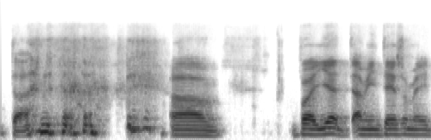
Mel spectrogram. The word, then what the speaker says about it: DAYSORMAY: But yeah, I mean, DAYSORMAY just kind of came from, it's from the French word DAYSORMAY, but we kind of spelled it out phonetically so it'd be easier for people that weren't French to get it.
